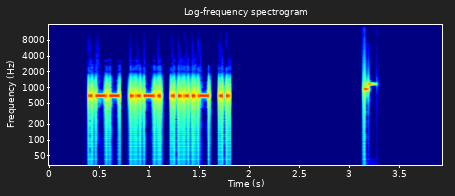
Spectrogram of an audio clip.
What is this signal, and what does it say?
Morse code, heard as a keyed tone, about 34 wpm, 700 Hz. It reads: WF4I
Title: NA SOTA Chaser Callsigns 35wpm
